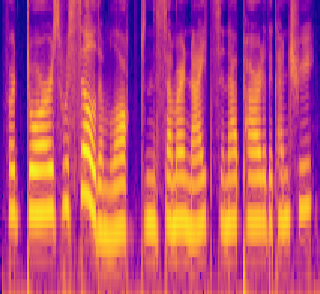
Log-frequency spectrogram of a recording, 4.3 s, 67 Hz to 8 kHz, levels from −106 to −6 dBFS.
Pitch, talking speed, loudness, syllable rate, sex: 230 Hz, 210 wpm, -18 LUFS, 4.8 syllables/s, female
